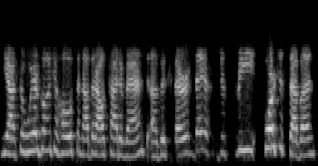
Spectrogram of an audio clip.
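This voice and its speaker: Woman, Russian accent, thirties, chatty and earnest, higher voice, dry tinny phone-like sound. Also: a little fast, no room sound. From Latvia. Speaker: realtor guest. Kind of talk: casual podcast interview.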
